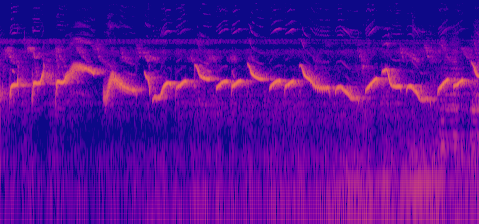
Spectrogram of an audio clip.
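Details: A tame hwamei with a fig-leaf tail sings high-perch song, a lively series of rising whistled swoops repeated about three times a second, each note curling upward before the next.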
